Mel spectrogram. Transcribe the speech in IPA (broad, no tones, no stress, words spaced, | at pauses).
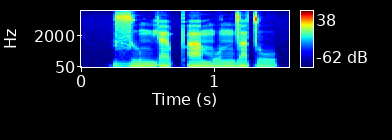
zɯmjæ pʼamo ndato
